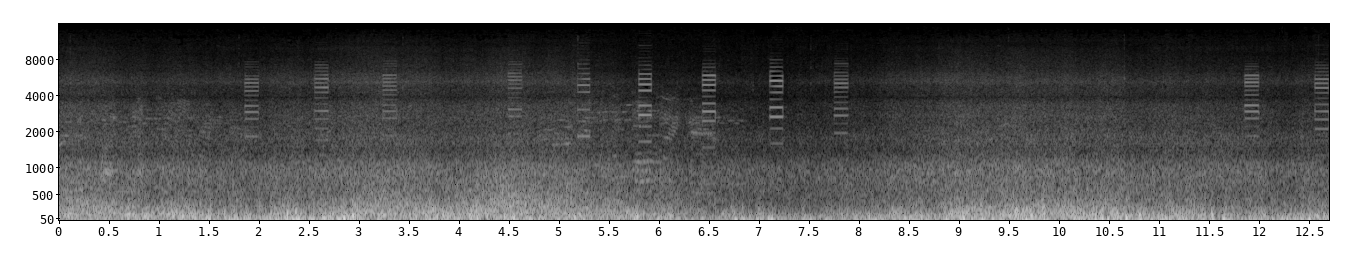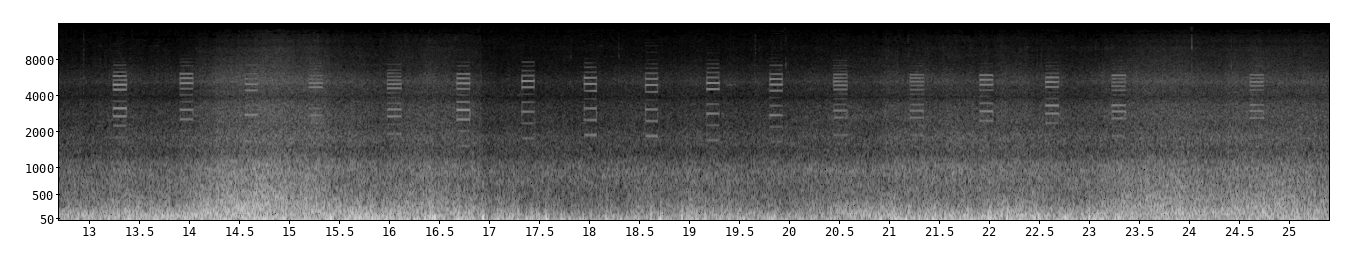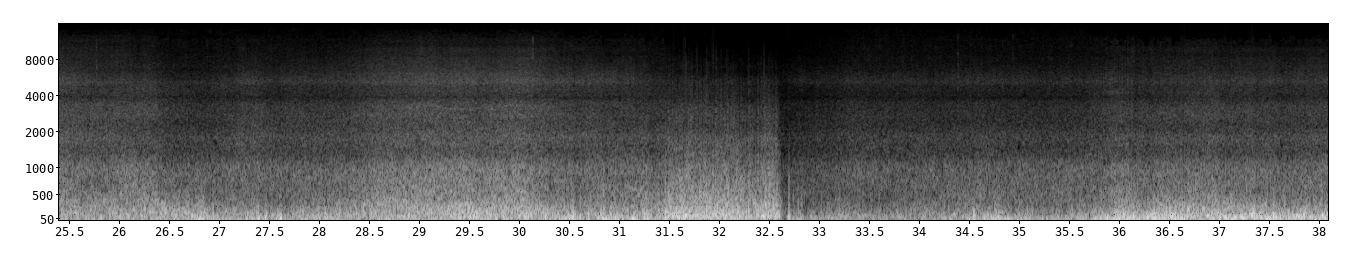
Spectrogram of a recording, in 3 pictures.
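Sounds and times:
wind buffeting microphone: 0:00.0 - 0:38.0
short high beeps: 0:01.8 - 0:03.4, 0:04.5 - 0:08.0, 0:11.9 - 0:15.4, 0:16.0 - 0:20.6, 0:21.2 - 0:23.4.

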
